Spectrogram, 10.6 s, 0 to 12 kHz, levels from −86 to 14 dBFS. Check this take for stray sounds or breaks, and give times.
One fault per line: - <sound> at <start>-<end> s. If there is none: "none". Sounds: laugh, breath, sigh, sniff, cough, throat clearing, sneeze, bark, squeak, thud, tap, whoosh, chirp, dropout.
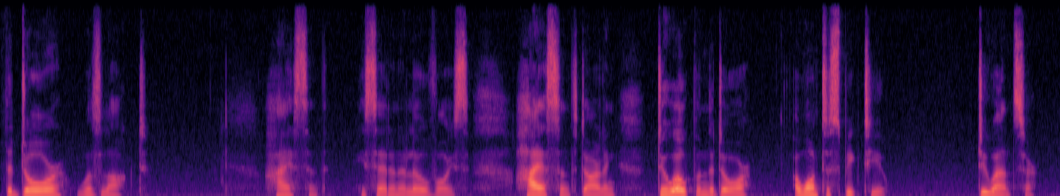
none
